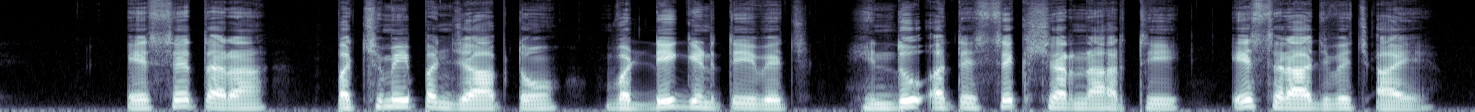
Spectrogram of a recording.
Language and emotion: Punjabi, neutral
